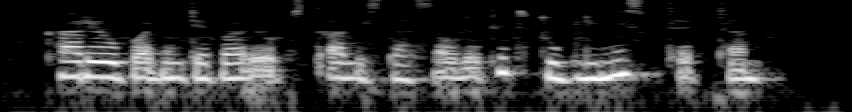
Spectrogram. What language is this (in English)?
Georgian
